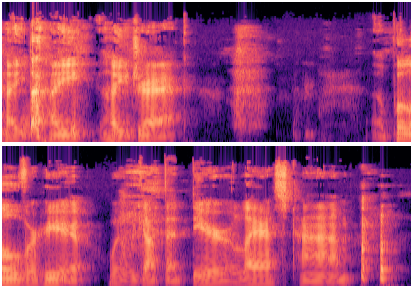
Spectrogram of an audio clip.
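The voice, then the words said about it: Put-on American Ohio accent. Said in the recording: “can you do that in a Ohio accent? ... It's an American accent.”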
